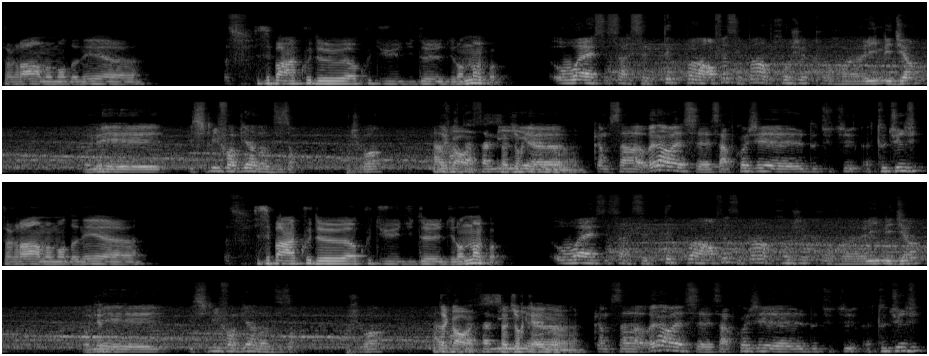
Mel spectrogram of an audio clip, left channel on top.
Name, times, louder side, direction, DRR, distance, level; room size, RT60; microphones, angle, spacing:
voice 1, 0.0-1.4 2.5-4.8 10.1-10.3 12.7-12.8 13.6-15.0, right 2 dB, 30° right, 9 dB, 0.7 m, -31 dB
voice 2, 2.2-2.5 5.5-9.2 10.1-12.2 12.7-13.1 13.5-14.9 15.2-18.4, left 2 dB, 75° left, 5 dB, 1.3 m, -33 dB
sound 1, 6.0-13.8, right 1 dB, 5° right, 1.3 m, -40 dB
5.1 x 4.6 x 4.2 m, 0.31 s
head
